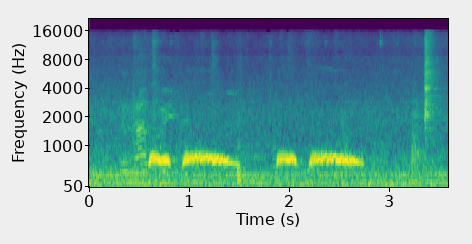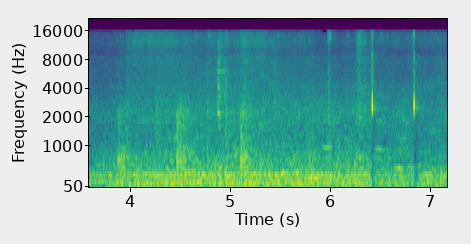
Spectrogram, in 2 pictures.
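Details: Spotted dove used to lure birds: one clear two-part cooing phrase, a short coo followed by a longer smooth coo, repeated once, then fading into low background hum with occasional clicks.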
